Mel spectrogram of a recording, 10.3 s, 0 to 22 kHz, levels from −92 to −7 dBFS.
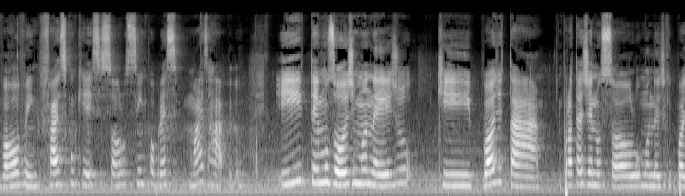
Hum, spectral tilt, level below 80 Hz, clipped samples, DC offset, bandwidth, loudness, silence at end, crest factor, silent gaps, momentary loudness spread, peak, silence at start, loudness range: none; -3 dB/octave; -46 dBFS; under 0.1%; under 0.1%; 16.5 kHz; -18 LUFS; 0 s; 18 dB; none; 11 LU; 0 dBFS; 0 s; 5 LU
